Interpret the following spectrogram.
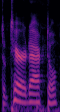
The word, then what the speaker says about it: pterodactyl: search for hashtag paradox pterodactyl i consider that but then i remember remember it starts with a p yeah the p is silent why can't you hear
